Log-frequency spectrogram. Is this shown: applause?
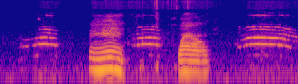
no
